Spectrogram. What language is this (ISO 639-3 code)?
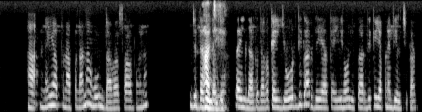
pan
